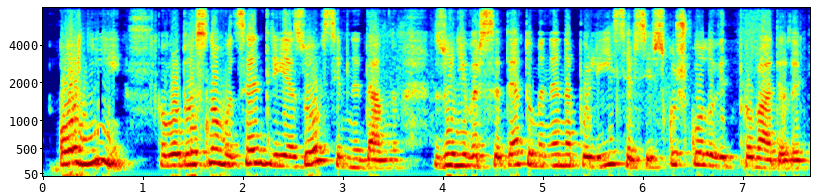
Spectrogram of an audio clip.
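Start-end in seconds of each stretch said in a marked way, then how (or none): none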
